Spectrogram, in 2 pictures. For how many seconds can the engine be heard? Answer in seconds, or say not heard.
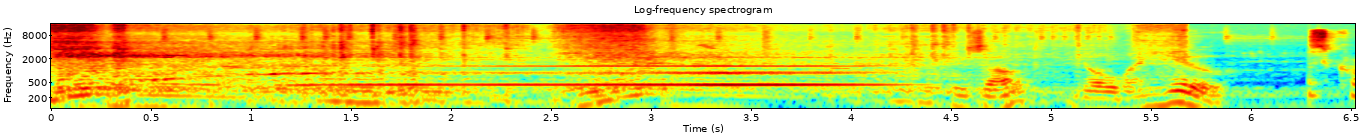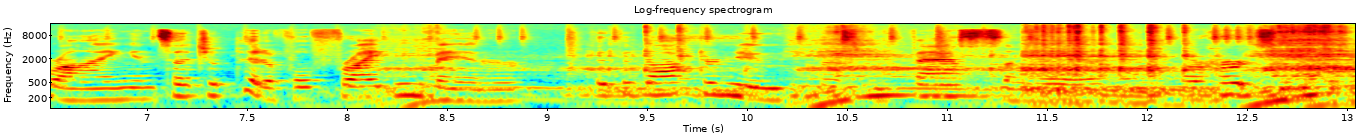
13 s.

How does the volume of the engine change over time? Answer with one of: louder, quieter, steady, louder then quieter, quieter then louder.
quieter then louder.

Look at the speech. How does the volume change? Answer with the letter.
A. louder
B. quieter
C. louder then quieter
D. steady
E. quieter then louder
D.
